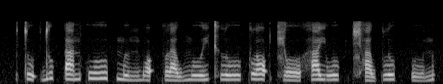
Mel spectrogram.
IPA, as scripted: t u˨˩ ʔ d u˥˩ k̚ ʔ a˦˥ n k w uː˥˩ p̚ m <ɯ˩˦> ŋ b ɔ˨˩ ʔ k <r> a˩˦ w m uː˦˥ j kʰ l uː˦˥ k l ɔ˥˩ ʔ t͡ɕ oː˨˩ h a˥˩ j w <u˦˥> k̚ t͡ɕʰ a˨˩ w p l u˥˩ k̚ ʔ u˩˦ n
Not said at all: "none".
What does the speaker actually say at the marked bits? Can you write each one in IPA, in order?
ɯ˩˦, l, u˥˩

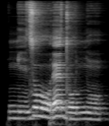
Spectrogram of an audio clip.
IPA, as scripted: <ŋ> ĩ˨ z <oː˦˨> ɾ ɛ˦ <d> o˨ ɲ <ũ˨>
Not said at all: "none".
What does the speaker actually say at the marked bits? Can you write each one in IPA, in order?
ɲ, oː˦˨, d, ũ˨

